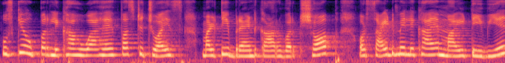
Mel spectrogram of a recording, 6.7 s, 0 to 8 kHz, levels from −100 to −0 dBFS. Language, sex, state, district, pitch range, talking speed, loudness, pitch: Hindi, female, Uttar Pradesh, Lalitpur, 240-295 Hz, 170 wpm, -13 LUFS, 270 Hz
